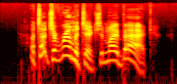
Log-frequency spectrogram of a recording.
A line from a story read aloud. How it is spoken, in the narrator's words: said the sergeant in a loud voice, as if he wanted some third person to hear us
